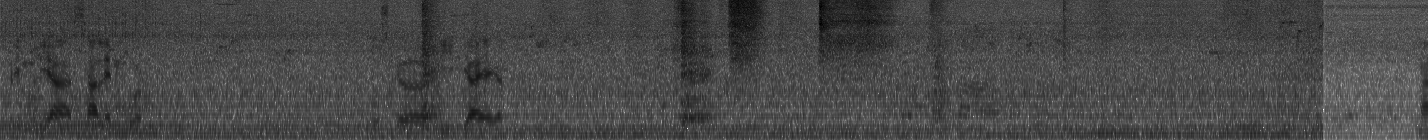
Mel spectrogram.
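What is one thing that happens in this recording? A large bus engine rumbles steadily close by.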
